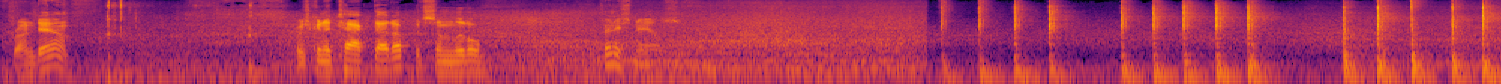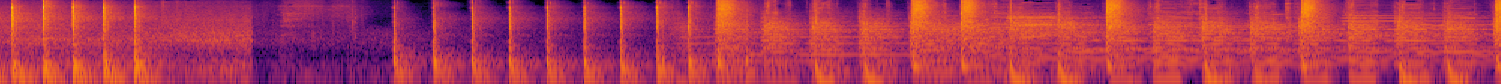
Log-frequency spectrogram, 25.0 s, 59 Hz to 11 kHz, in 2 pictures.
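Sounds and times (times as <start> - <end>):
music with fast percussive beat: 17.9 - 21.9.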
